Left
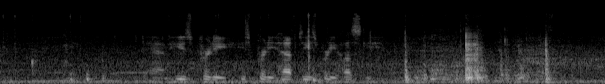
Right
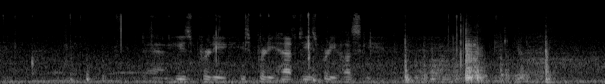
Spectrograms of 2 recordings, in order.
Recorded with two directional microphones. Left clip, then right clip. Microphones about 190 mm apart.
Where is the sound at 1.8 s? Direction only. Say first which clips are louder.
Even; centre (ahead or behind).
